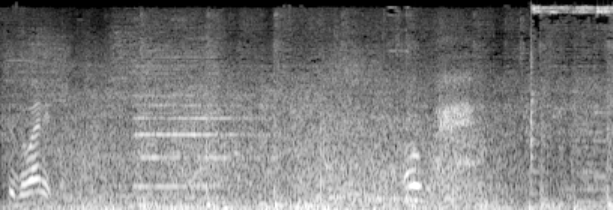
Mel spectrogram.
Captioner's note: taxicab horn honks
